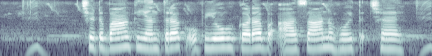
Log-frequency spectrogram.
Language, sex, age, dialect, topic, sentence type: Maithili, female, 18-24, Southern/Standard, agriculture, statement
